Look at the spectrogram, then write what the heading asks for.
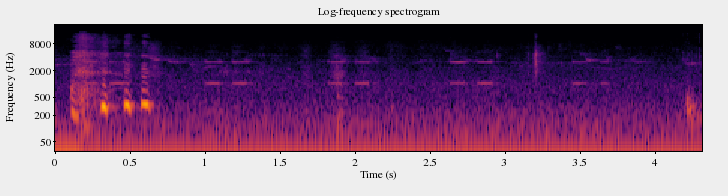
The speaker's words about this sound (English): Oh, something's beeping.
